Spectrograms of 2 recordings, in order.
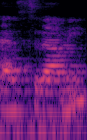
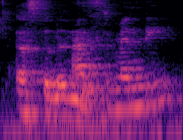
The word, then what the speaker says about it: Astamendi: Is it Astadami? How do you say it? Astamendi. That's why I didn't want to pronounce it.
